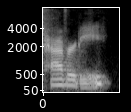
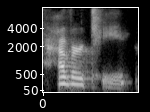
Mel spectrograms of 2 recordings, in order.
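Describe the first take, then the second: First: The t is softened and not enunciated. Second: The t is pronounced clearly and crisply. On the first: This is how people usually end up saying it. "because of how we speak, it would be pronounced" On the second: This is the intended pronunciation of the name. "it's probably supposed to be pronounced"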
